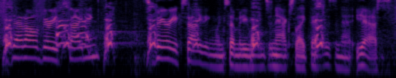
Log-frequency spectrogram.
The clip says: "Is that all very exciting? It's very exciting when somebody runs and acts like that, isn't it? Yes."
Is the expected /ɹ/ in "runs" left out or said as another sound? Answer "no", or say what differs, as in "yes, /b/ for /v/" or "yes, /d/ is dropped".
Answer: yes, /w/ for /ɹ/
